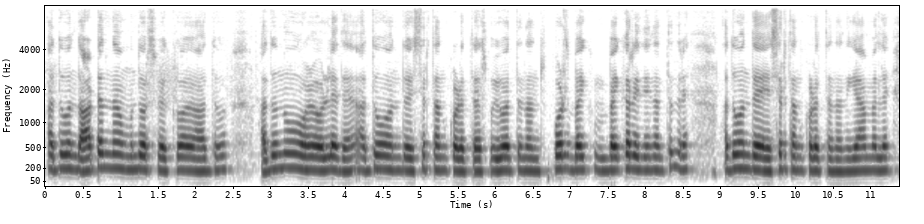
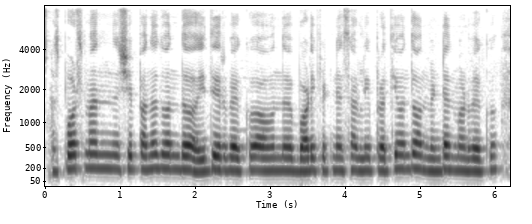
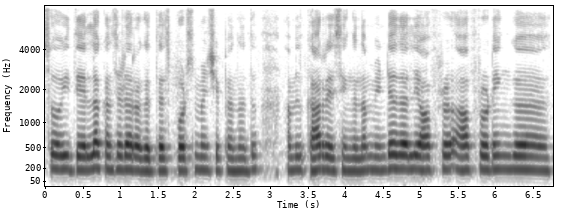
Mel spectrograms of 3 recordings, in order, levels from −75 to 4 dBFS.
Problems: none marked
